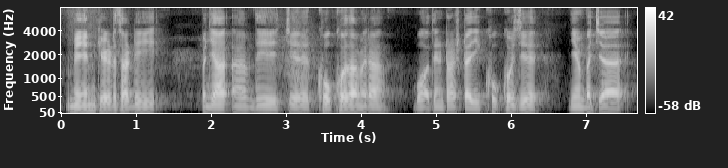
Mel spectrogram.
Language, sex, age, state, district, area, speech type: Punjabi, male, 45-60, Punjab, Fatehgarh Sahib, urban, spontaneous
